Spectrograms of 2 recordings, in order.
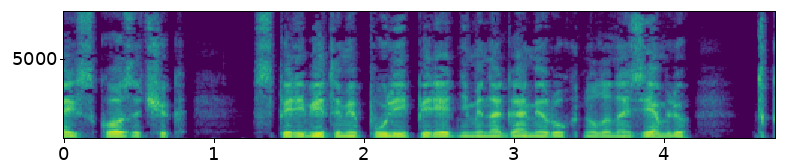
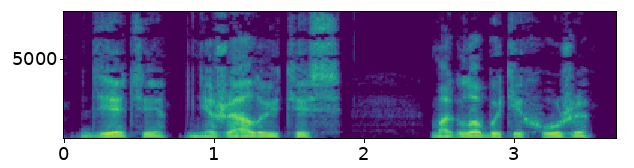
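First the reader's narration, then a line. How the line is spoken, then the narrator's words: Quiet. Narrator (Russian): Царь ... сказал тихо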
